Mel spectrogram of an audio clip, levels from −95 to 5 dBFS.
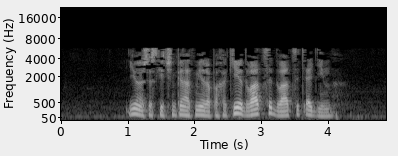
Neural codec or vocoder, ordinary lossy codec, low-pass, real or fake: none; MP3, 24 kbps; 7.2 kHz; real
